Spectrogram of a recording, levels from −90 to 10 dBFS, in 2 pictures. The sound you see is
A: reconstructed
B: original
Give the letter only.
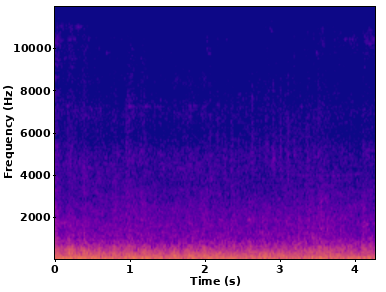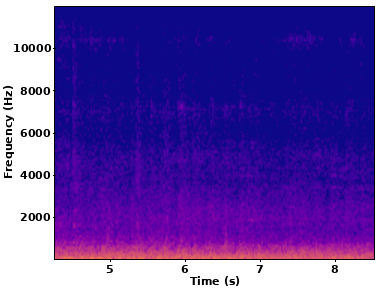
B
